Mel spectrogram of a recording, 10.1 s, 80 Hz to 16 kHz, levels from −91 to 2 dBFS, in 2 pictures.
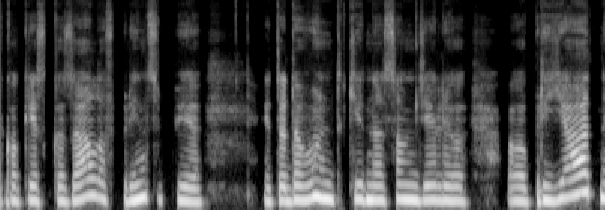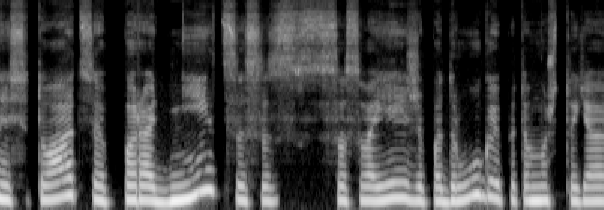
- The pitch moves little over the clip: Yes, narrow, 2.1 semitones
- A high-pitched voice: Yes, high, 210 Hz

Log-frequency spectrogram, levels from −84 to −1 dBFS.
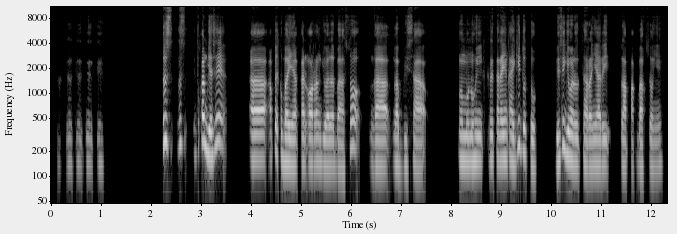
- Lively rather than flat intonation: No, narrow, 2.6 semitones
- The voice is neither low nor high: Yes, medium, 145 Hz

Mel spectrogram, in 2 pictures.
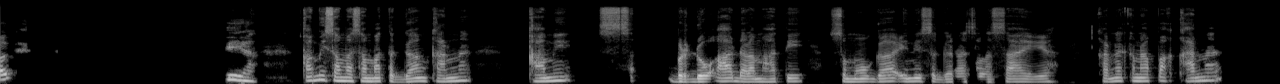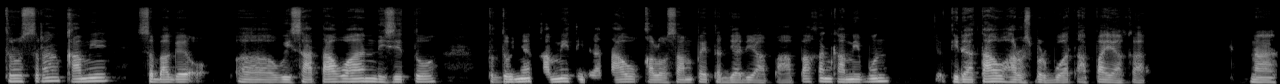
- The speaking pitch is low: Yes, low, 130 Hz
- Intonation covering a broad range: No, average, 4.2 semitones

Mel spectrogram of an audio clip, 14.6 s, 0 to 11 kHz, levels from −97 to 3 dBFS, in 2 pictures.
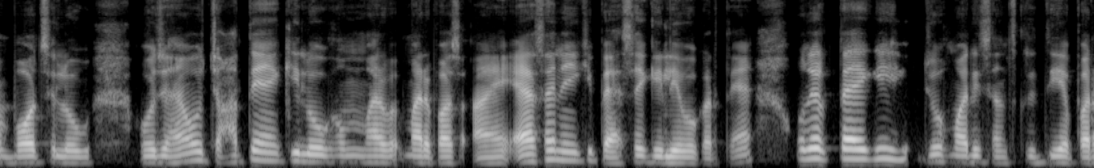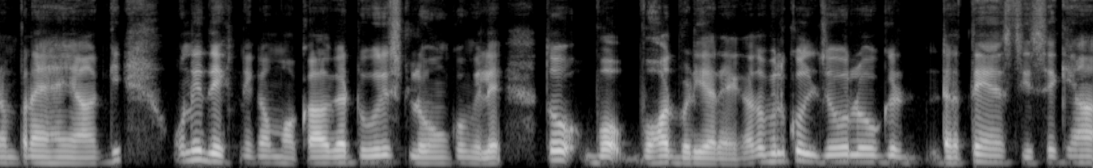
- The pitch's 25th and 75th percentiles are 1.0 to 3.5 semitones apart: Yes, average, 3.2 semitones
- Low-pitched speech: Yes, low, 125 Hz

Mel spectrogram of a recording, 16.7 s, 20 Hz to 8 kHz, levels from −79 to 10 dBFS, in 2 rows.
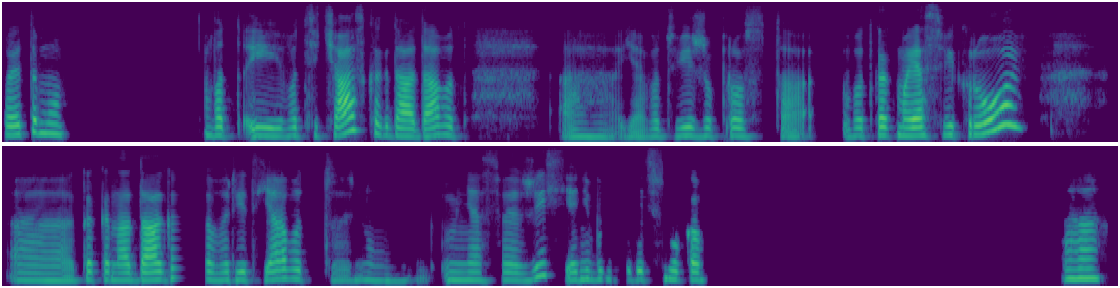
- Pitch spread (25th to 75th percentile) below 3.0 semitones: Yes, narrow, 2.5 semitones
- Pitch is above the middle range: No, medium, 175 Hz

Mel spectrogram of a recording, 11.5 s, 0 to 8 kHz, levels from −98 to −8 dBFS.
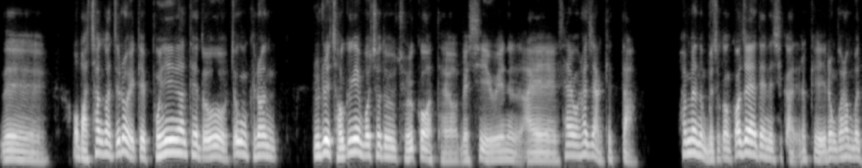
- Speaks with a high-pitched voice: No, low, 125 Hz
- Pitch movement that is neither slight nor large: No, wide, 7.0 semitones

